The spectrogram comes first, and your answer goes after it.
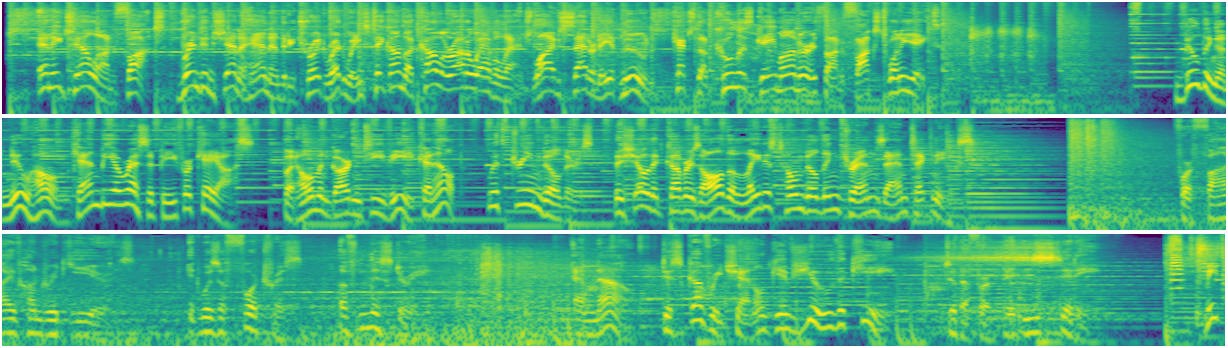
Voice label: Promo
